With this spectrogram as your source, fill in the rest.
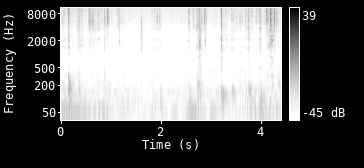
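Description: A utility knife blade scrapes an oval, pink-green speckled, solid dry bar of soap. The scraping comes as a quiet, dry run of quick crisp ticks and patters over a low rumble, with brief bright flicks and no ring after each stroke.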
